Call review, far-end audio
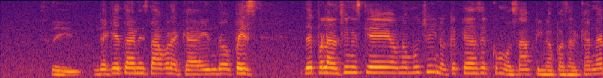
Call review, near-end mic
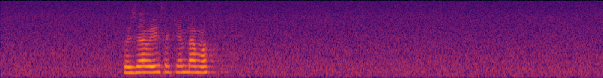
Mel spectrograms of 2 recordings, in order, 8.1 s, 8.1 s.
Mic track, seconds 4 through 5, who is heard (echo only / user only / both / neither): neither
